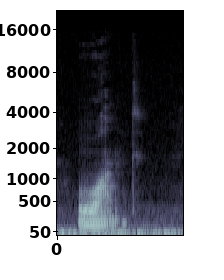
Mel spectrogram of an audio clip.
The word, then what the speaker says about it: want: حرف A آواز او را داد، مثل در کلمه های hot و rock. اگر این کلمه را در تلفظ انگلیسی آمریکایی ببینیم، حرف A کمی درستر تلفظ می شود. want.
